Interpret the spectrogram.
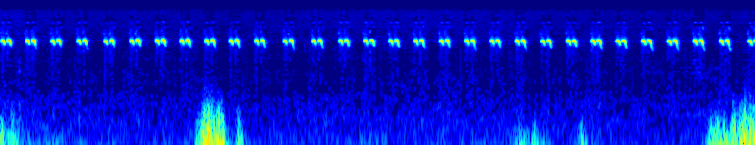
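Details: Black francolin chicks and female calling: thin, high peeping notes repeated steadily about four times a second, with a few low thumps of handling noise.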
